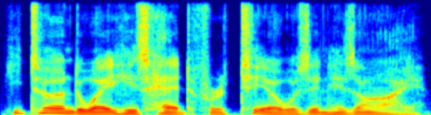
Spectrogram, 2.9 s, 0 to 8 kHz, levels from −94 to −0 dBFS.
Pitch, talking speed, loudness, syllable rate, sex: 115 Hz, 250 wpm, -16 LUFS, 5.1 syllables/s, male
